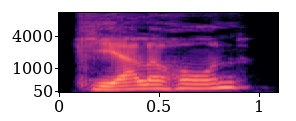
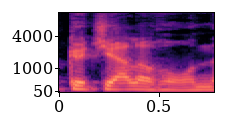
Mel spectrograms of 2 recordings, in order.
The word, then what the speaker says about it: Gjallarhorn: I think it's called the Gjallarhorn. I think the J is pronounced as a Y. It's not Gjallarhorn, that's for sure.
